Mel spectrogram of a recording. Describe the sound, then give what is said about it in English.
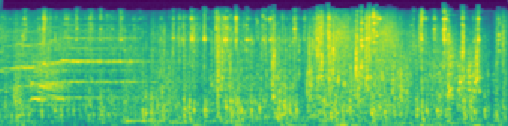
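Two horses gallop at full speed pulling a runaway buckboard, a dense, continuous, loud clatter of hooves, with a high whinny rising over it near the start. “The buckboard horses gallop at full speed.”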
